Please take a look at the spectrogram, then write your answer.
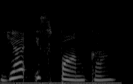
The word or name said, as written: ja ispanka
